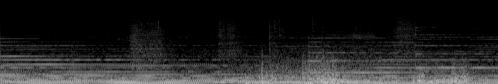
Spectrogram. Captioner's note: heavy breathing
